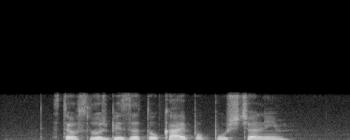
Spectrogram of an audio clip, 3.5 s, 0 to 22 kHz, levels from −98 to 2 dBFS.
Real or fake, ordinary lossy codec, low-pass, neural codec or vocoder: real; none; 7.2 kHz; none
